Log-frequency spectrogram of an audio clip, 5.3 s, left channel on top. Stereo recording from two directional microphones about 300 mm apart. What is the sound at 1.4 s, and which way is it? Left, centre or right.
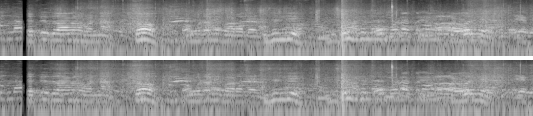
Speech, left.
